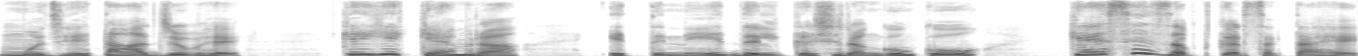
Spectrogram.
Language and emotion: Urdu, surprised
